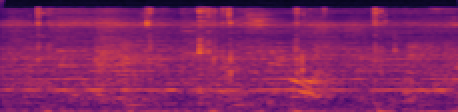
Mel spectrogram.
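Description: Restaurant background: music playing with the faint voices of other diners.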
